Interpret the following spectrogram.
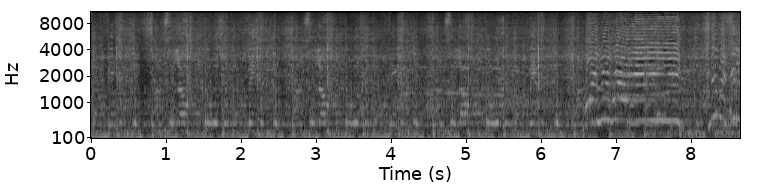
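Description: Music from a DJ set played loud through the stage speakers, with a steady bass and beat. A wavering high melodic line comes in near the end.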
